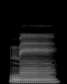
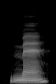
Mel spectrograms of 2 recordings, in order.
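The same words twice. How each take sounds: First: The vowel is long, high and level. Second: The vowel is short, mid and level. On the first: "the long, high, flat tone" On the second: "the short, neutral, flat tone"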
